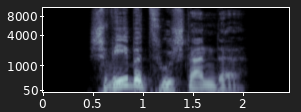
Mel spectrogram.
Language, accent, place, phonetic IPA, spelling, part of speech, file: German, Germany, Berlin, [ˈʃveːbəˌt͡suːʃtandə], Schwebezustande, noun, De-Schwebezustande.ogg
- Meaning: dative of Schwebezustand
